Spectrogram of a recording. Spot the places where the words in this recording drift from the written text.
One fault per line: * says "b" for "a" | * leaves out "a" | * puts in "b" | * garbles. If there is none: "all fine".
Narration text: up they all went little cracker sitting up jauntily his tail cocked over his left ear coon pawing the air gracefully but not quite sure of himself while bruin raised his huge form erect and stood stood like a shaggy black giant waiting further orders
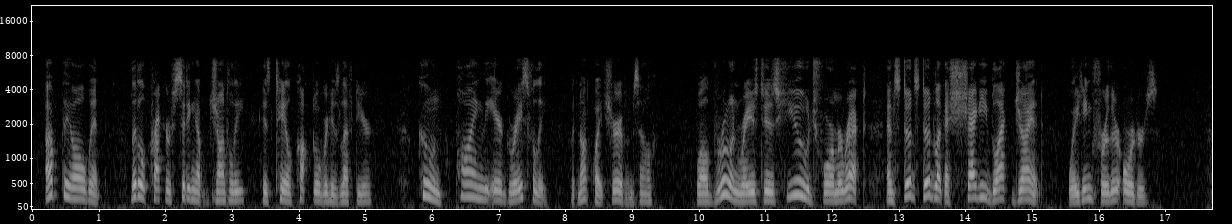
all fine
